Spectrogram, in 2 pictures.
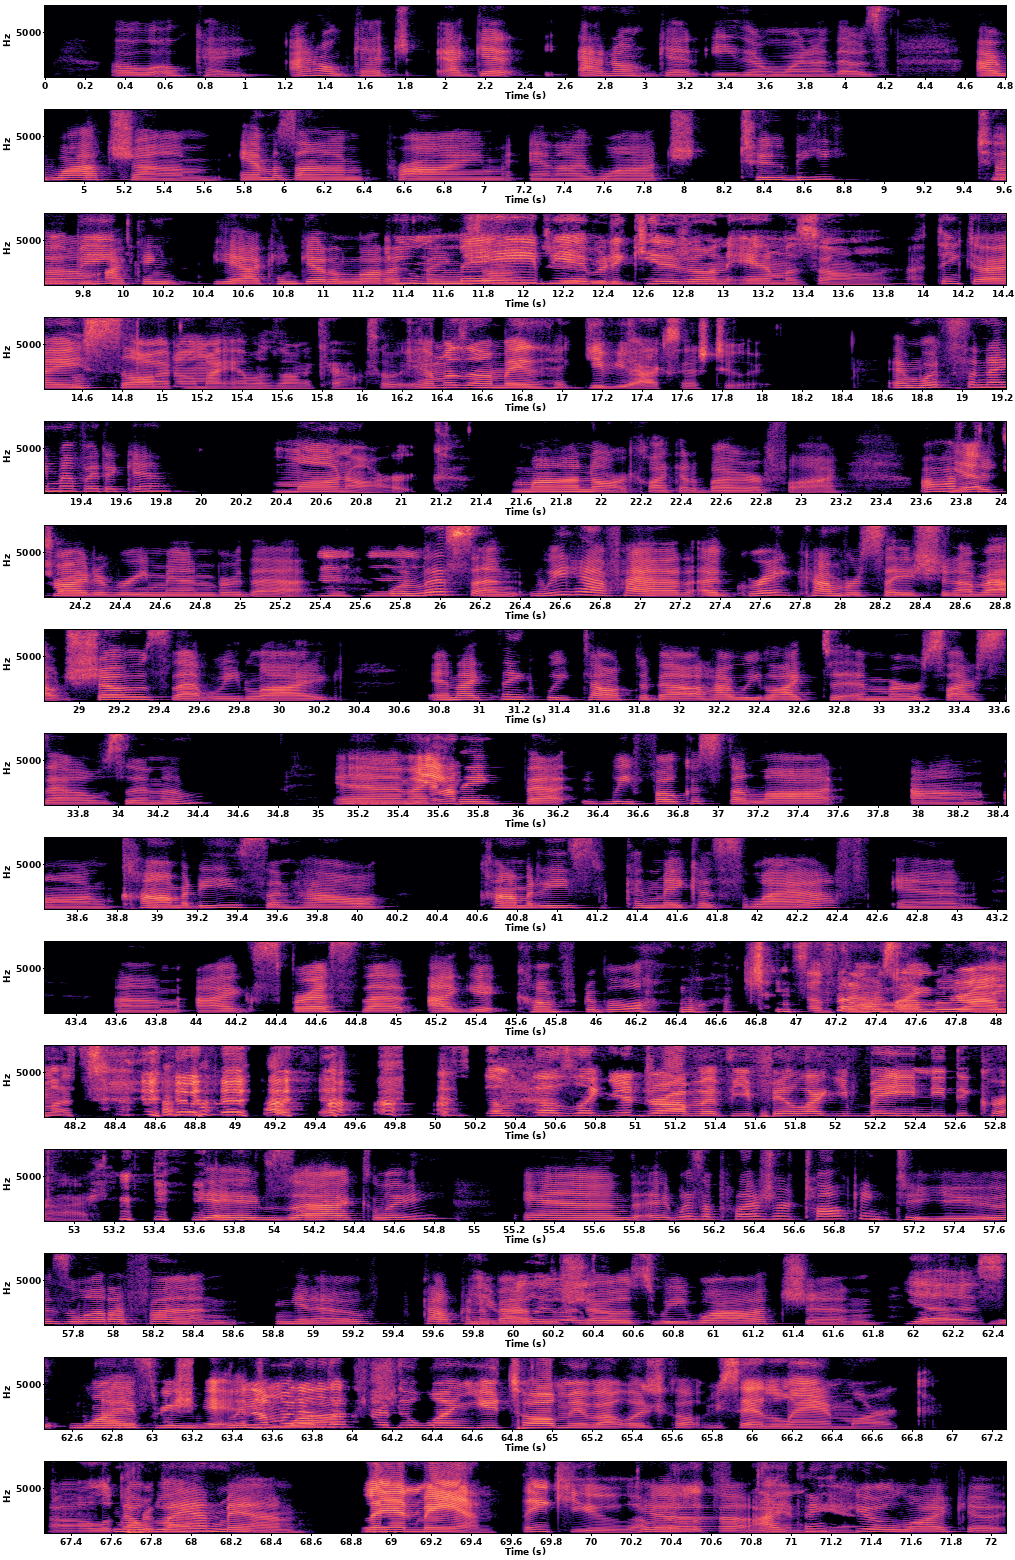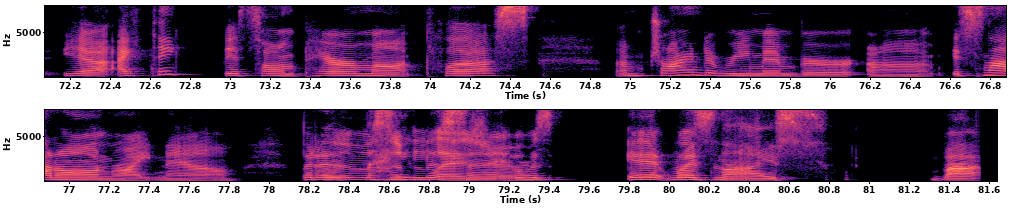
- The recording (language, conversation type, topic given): English, unstructured, What comfort TV shows do you rewatch when you need a break?
- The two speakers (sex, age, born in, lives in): female, 50-54, United States, United States; female, 75-79, United States, United States
- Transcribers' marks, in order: other background noise; tapping; laugh; laughing while speaking: "watching some of my movies"; laugh; laugh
